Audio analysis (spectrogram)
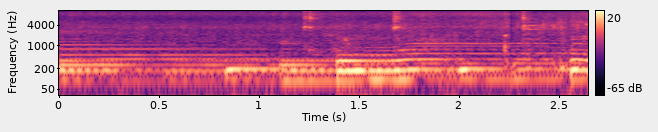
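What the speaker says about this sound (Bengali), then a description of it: "পেঁয়াজের সাথে মাছটাকে একটু ভেজে নেব" Fish and onion frying in oil with a steady, close sizzle, punctuated by a few louder bursts of spattering and stirring clatter partway through; no one speaks.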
